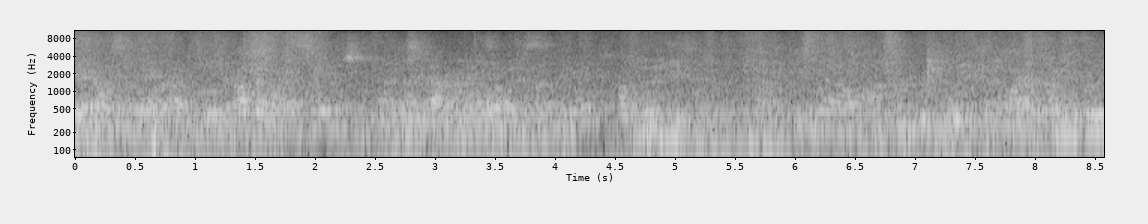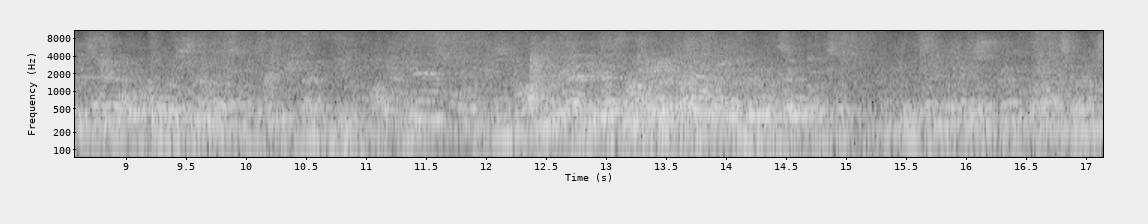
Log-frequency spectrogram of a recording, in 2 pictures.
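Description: Several people talk in a large echoing hall.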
